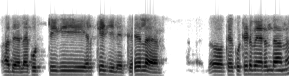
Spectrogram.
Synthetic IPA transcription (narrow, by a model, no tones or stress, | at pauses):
ɐðeɐlːekuʈːielkeːd͡ʑijile̞ːkːɨɐlːe | oːkːekuʈːijɽepeːɾend̪aːɳɨ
